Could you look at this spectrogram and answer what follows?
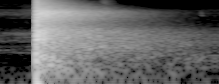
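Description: An SKS rifle fired remotely by a pulled string, a single sharp loud report followed by a long decaying outdoor echo, with no voices.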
